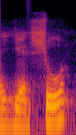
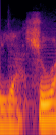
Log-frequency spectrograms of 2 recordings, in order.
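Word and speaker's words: ישוע: nombre que él tiene su nombre hebreo es un nombre que más o menos se pronuncia yeshua o yashua algunos como lo pronuncian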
